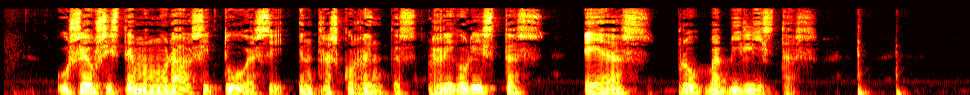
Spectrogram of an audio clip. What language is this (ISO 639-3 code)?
glg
